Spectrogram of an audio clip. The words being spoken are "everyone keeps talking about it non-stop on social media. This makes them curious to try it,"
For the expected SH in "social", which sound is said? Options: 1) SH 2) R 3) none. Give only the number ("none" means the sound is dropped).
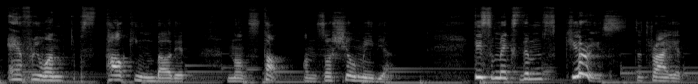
1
